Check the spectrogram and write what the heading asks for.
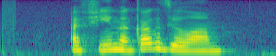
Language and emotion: Russian, neutral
